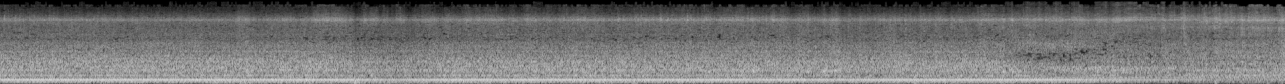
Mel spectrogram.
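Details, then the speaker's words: Craftsman chipper shredder flathead engine, restarted to confirm it works after head removal, carbon cleanup and a 320-grit sandpaper valve-seat job, idles with a smooth, even hum and no misses or rattles; normal idle. "I am over the moon guys there's no way I thought that thing would start I'm amazed I'm really amazed that that thing worked"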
